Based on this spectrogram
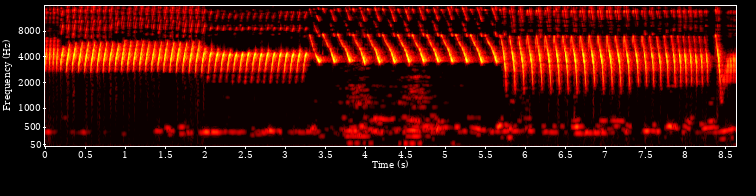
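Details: A canary, used as a prompt for quiet canaries, sings long rapid trills of high, buzzy notes, about eight per second, switching between steady rolls and sweeping chirps.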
